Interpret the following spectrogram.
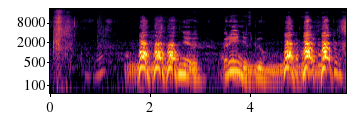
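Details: Dog barking near an abandoned old couple's house in a Baltic village, with people audible nearby: bursts of three quick yelping barks, a pause with a few softer yaps, then another run of three sharp barks.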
